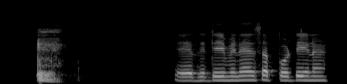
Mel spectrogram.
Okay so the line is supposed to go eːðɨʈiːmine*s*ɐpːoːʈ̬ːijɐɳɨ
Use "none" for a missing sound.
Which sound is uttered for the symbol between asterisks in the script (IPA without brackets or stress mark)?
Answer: s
